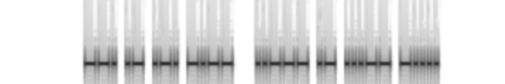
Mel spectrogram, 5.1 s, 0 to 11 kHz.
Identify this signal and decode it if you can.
Morse code, heard as a keyed tone, about 34 wpm, 700 Hz. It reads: GARY 2A36
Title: CWT Exchange 35wpm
